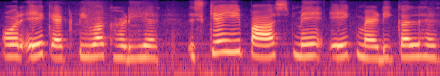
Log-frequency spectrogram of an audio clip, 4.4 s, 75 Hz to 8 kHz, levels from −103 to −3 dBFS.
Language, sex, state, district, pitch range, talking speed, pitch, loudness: Hindi, female, Madhya Pradesh, Dhar, 245-260 Hz, 165 wpm, 255 Hz, -18 LUFS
